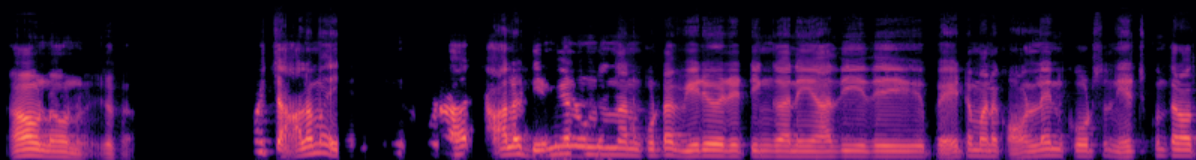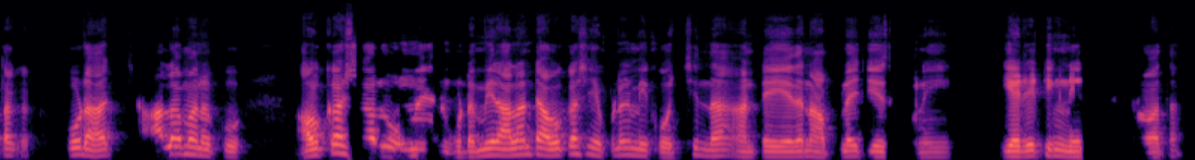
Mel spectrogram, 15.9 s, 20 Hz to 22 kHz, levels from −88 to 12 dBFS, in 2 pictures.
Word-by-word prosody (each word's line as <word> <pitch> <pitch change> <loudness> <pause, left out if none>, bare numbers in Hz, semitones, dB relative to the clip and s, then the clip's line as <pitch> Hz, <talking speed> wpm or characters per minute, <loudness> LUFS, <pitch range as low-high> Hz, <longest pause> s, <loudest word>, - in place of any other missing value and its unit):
అవునవును. 130 -9 +5
నిజంగా! - - -11 0.8
ఇప్పుడు 250 -1 -6
చాలామంది - - +3 0.4
దీనికి 425 -1 -20
కూడా - - +3 0.2
చాలా 170 +2 +6
డిమాండ్ 180 +7 +1
ఉండుందనుకుంటా. 165 -3 -1
వీడియో 145 +2 +4
ఎడిటింగ్ 135 -1 -3
అని 130 0 -2
అది 130 +1 -3
ఇది 130 0 -1 0.3
బయట - - -2
మనకు 135 -1 -2
ఆన్‌లైన్ 150 +4 -2
కోర్స్ 135 +1 -3
నేర్చుకున్న 125 +5 -7
తర్వాత 145 -1 +3 0.4
కూడా 160 -4 +4 0.3
చాలా 190 - +1
మనకు 150 -6 -1 0.5
అవకాశాలు 190 +2 +2
ఉన్నాయనుకుంటా. 150 +1 -4
మీరలాంటి 160 +2 +4
అవకాశం 180 +4 0
ఎప్పుడైనా 165 +1 -5
మీకొచ్చిందా? 140 +3 -4 0.2
అంటే, 125 +1 -4
ఏదైనా 130 +1 +2
అప్లై 135 +3 -2
చేసుకొని 115 -2 -6 0.5
ఎడిటింగ్ 140 +1 0
నేర్చుకున్న 430 - -5
తర్వాత? - - -4
145 Hz, 135 wpm, -24 LUFS, 130-165 Hz, 0.8 s, చాలా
